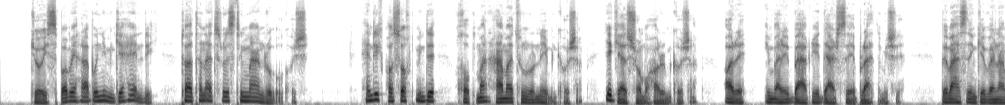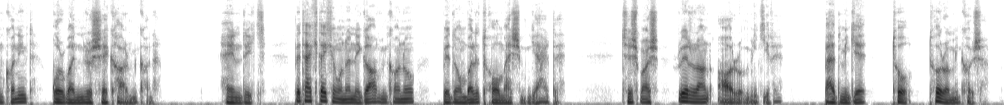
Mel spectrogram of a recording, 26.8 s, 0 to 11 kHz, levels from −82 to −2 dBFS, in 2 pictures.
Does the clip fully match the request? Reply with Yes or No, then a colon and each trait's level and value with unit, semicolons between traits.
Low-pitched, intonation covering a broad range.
No: very low, 95 Hz; average, 4.0 semitones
